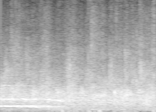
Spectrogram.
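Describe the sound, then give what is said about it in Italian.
Applause from a church audience welcoming a pastor to preach. Dense, steady clapping fills the whole clip, with a faint held tone over it at the start. “e quindi vogliamo accoglierla con un grandissimo applauso”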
